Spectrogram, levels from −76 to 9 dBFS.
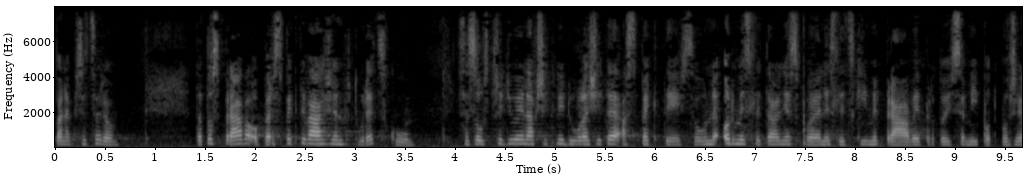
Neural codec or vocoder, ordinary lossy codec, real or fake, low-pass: none; none; real; none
